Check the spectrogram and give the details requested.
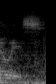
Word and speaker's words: Millie's: So this is Miley's restaurant. How long has this restaurant been here? Millie's. Millie's. Millie's. I keep saying it wrong.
